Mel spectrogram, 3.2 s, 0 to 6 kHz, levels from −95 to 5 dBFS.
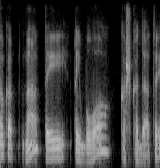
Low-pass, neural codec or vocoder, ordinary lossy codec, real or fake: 5.4 kHz; codec, 24 kHz, 6 kbps, HILCodec; Opus, 24 kbps; fake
